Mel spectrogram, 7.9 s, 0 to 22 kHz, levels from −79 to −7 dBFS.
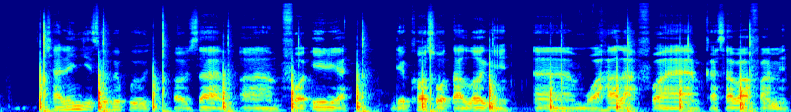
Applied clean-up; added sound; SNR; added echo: none; Walk, footsteps; 0 dB; none.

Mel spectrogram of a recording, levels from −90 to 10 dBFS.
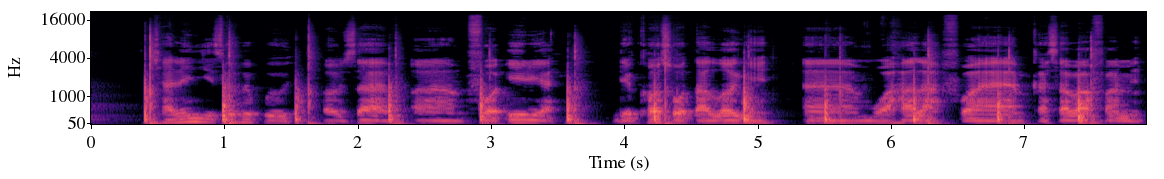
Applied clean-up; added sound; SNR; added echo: classical method log-MMSE.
